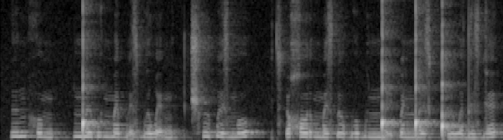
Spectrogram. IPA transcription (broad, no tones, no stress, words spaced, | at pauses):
ʉŋhoŋ | ŋ͡ǃɘb əŋ͡mɛ bɛ̰zbəwɛ̰ŋ | t͡ʃʰɯ ɓɘzŋo | t͡sʼʉχoɾo ŋ͡mɛzɗɤbobə ŋ͡ǃḛ k͡pɛŋ͡ǃɘzǃʼʉ wədɘzɡɛ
